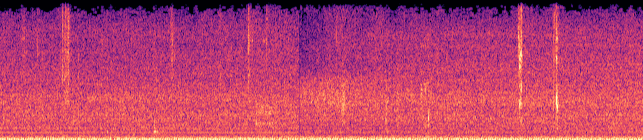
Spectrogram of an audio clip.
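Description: A paper food tray rustles and crinkles softly.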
